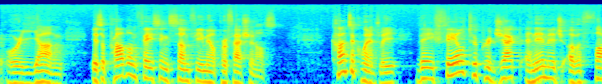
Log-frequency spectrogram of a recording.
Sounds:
Speech, Male speech, monologue

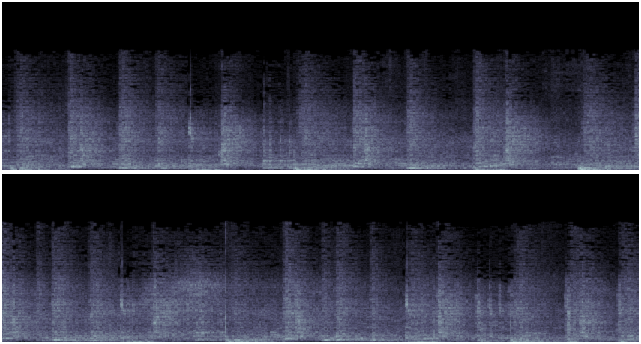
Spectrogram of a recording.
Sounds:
Dance music, Speech, Music

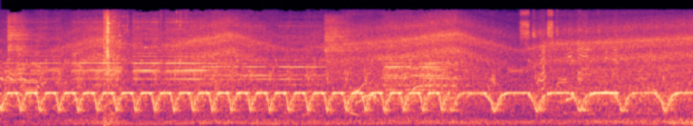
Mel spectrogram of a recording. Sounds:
Siren, Emergency vehicle, fire truck (siren)

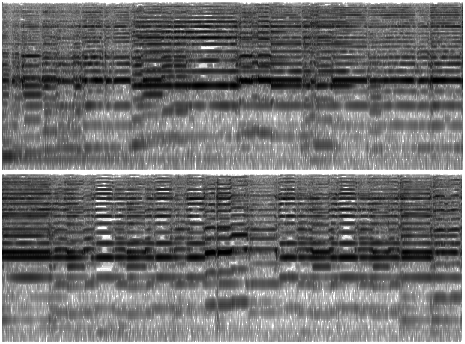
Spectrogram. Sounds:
Violin, Musical instrument, Music

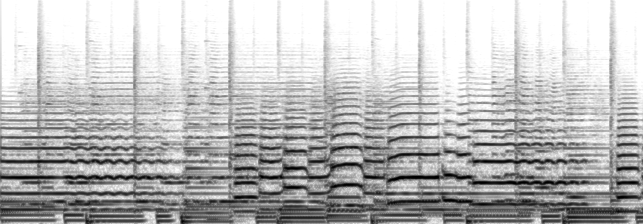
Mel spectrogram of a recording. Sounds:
playing trombone

